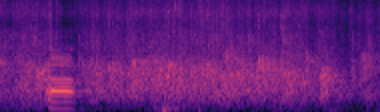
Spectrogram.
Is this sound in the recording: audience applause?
yes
